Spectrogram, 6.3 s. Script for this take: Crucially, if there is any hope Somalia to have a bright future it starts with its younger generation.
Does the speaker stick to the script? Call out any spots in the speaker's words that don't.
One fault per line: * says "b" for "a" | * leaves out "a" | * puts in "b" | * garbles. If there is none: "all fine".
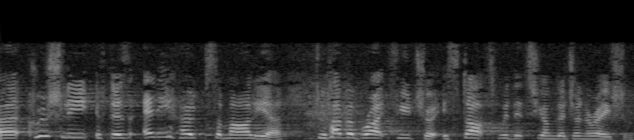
all fine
